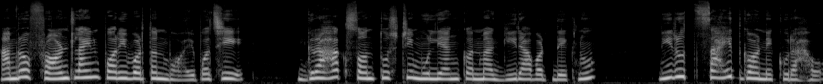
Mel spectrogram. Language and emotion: Nepali, sad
